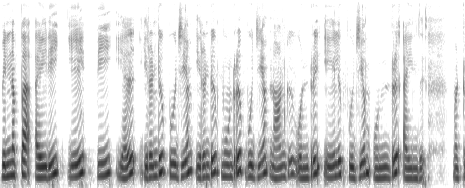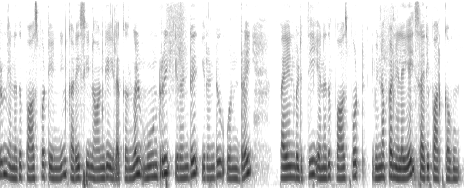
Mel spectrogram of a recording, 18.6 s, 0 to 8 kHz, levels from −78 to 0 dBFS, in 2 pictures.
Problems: none marked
